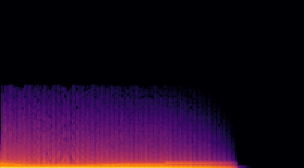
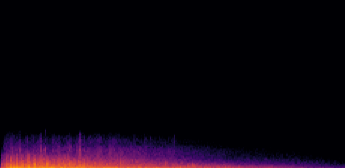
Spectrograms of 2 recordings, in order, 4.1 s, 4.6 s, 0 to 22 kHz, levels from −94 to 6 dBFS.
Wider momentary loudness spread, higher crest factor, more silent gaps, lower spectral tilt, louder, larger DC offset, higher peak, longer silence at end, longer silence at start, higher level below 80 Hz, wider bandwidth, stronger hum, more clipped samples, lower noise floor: second, 12 LU vs 21 LU; second, 8 dB vs 18 dB; neither; about the same, -11.5 dB/octave vs -11 dB/octave; first, -10 LUFS vs -27 LUFS; neither; first, -2 dBFS vs -8 dBFS; second, 0.95 s vs 1.4 s; about the same, 0 s vs 0 s; first, -20 dBFS vs -26 dBFS; about the same, 3 kHz vs 3 kHz; neither; neither; second, -29 dBFS vs -68 dBFS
